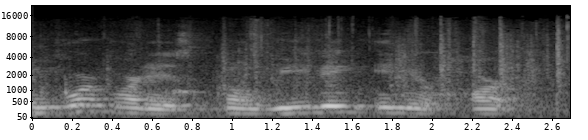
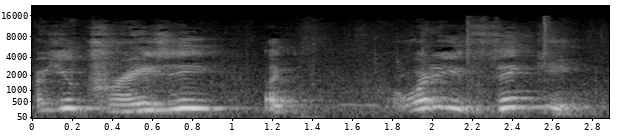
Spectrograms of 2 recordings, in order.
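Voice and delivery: much higher, shocked disbelief; can't believe what he's hearing; incredulous; 10 semitones higher than usual. Retold or imitated. Criminal on the cross rebuking the mocker, incredulous and much higher.

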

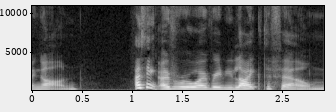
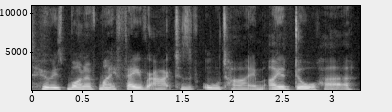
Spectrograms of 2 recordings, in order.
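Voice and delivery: usual speaking voice

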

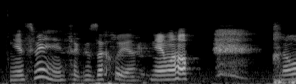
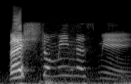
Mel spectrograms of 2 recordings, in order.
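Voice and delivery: insistent demand; 7 semitones higher, 6 dB louder, slower than usual. Real, not acted. Nagging streamer to change face.

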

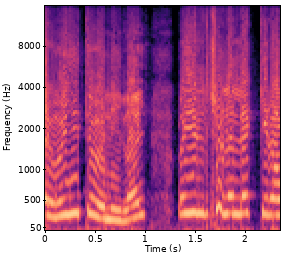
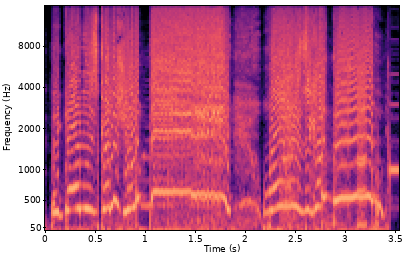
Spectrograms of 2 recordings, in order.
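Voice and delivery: mock panic; 5 semitones higher than usual. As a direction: cry out as if your gun turned on you. Mock panic at a glitching gun.

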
